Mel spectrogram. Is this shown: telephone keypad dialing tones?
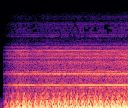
no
